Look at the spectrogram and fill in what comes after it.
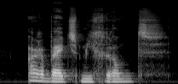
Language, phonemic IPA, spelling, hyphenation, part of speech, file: Dutch, /ˈɑr.bɛi̯ts.ɪ.miˌɣrɑnt/, arbeidsimmigrant, ar‧beids‧im‧mi‧grant, noun, Nl-arbeidsimmigrant.ogg
- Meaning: labour immigrant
